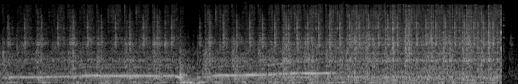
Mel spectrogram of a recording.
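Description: A sewing machine stitches leather mittens in one continuous close mechanical whir, pausing briefly near the two-second mark before running on and stopping at the end; no one speaks.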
